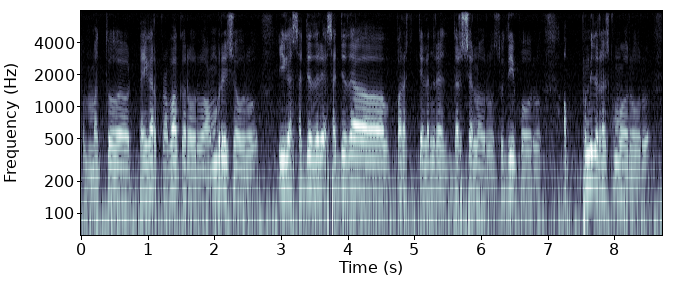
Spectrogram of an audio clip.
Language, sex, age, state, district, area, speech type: Kannada, male, 30-45, Karnataka, Koppal, rural, spontaneous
